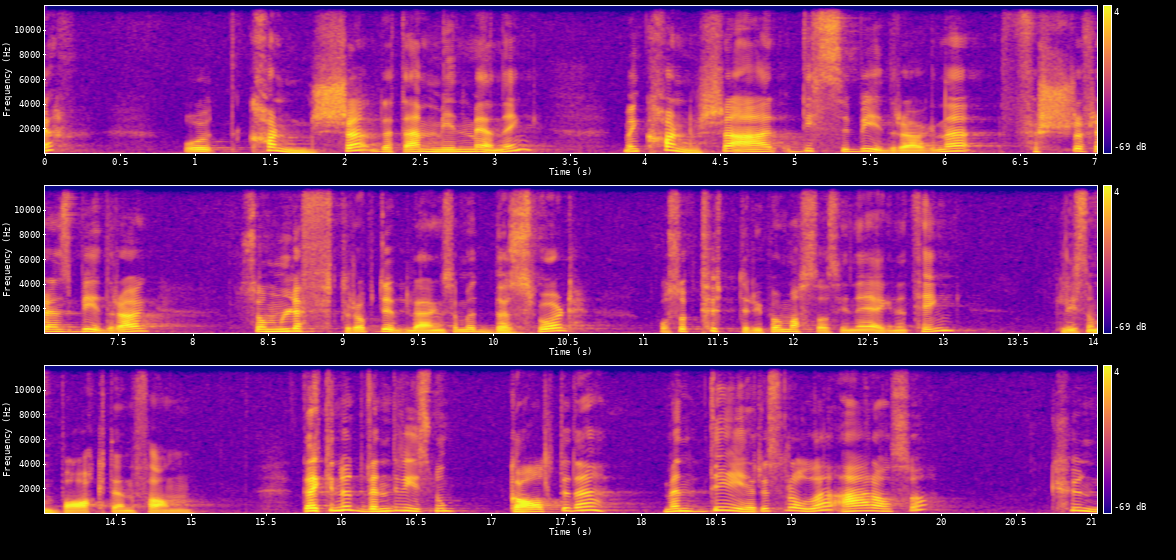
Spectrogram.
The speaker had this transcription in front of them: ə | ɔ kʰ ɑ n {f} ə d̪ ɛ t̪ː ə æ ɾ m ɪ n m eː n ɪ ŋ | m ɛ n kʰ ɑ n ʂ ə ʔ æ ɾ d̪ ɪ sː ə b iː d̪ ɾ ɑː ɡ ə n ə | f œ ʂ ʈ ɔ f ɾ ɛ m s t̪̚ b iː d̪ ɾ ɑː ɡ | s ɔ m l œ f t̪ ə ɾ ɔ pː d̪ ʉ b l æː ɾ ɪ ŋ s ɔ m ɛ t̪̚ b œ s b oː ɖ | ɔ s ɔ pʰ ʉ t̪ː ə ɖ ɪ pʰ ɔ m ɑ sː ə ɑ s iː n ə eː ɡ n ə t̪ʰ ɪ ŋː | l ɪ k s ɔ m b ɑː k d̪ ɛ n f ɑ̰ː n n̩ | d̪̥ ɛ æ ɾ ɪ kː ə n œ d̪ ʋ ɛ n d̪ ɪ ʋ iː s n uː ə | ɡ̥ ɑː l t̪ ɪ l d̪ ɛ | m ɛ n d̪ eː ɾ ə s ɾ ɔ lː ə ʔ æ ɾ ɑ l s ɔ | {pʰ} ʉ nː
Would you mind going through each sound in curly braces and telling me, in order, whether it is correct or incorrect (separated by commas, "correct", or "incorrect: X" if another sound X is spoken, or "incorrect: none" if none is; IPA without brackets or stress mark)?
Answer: incorrect: ʂ, incorrect: kʰ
